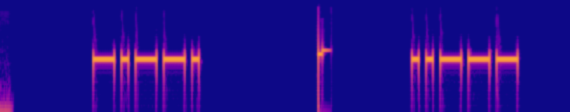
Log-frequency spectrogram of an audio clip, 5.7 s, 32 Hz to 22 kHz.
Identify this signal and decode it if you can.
Morse code, heard as a keyed tone, about 17 wpm, 700 Hz. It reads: <KN> 2
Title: Single Character (Letter:Number:Punctuation:Prosign) 17wpm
